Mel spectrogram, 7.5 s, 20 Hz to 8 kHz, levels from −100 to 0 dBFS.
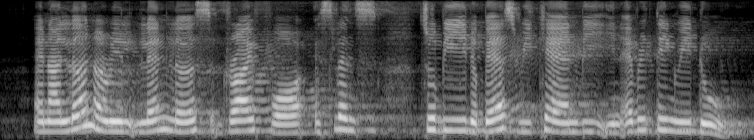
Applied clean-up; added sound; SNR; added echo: none; none; none; reverberation time 2.4 s.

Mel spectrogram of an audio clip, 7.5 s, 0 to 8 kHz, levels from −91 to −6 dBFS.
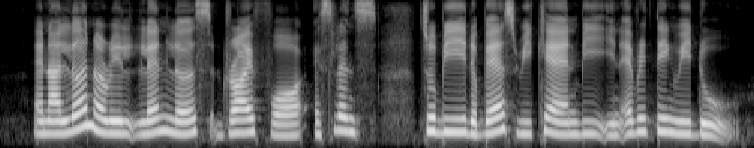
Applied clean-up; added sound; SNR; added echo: none; none; none; none.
